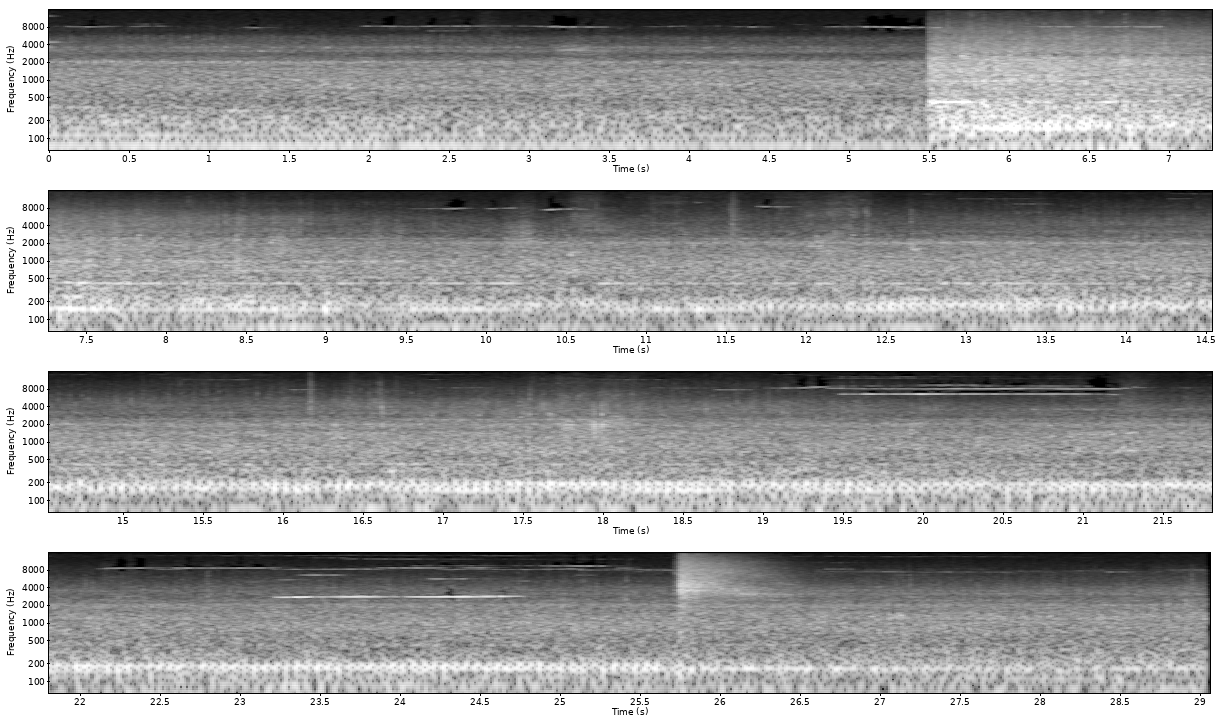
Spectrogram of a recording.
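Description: Diesel engine of a tractor-drawn aerial ladder fire truck idling, then about five seconds in it suddenly gets louder as the truck moves off, and it runs at a steady low drone while the truck turns slowly around the circle. Near the end comes one short, sharp hiss of the air brakes.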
